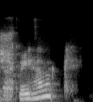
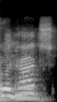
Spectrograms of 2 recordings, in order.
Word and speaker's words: słychać: Is it Szwihak? No, mispronouncing it? słychać, yeah, słychać.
